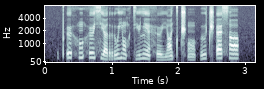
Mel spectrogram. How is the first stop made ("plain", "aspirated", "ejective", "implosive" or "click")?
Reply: ejective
